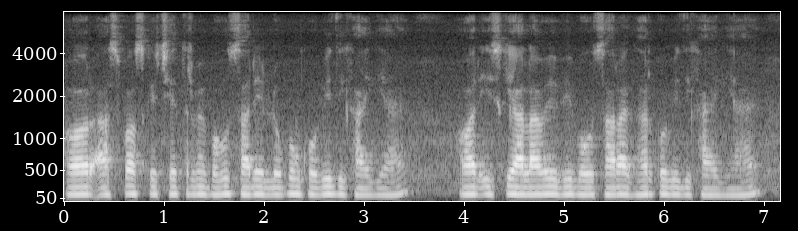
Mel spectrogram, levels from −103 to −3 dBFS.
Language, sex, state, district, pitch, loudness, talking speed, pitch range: Hindi, male, Jharkhand, Deoghar, 115 Hz, -19 LUFS, 220 wpm, 110-115 Hz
